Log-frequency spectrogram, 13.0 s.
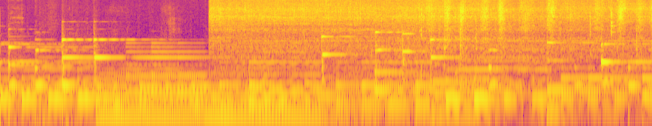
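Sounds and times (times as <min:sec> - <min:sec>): background music: 0:00.0 - 0:13.0
food frying in oil: 0:04.2 - 0:13.0.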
